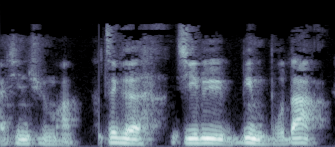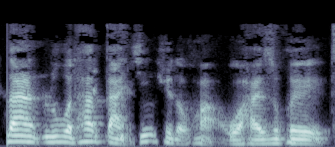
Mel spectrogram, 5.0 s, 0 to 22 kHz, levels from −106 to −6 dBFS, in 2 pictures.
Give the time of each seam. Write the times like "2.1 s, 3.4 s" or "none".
2.5 s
